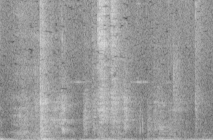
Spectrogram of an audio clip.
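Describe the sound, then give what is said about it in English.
A pet pushes against a door held shut by a big box, giving one soft low thump early on, then continuous muffled rubbing and scraping noise. “But I put a big box up against the door so they can't push it open. It's okay. Go to sleep. But he's really trying.”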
